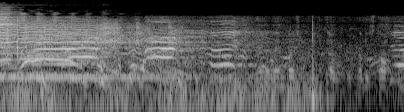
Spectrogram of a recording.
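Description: Footballers' shouts and calls across the pitch as backing music fades out in the first second, with one sharp knock about three seconds in.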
